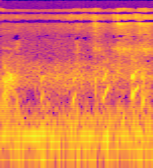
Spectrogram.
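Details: Guinea pig chatting away, giving a run of short, quiet squeaky chirps that rise and fall in quick succession, with a low steady hum underneath.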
